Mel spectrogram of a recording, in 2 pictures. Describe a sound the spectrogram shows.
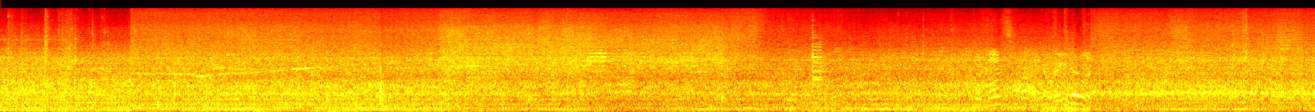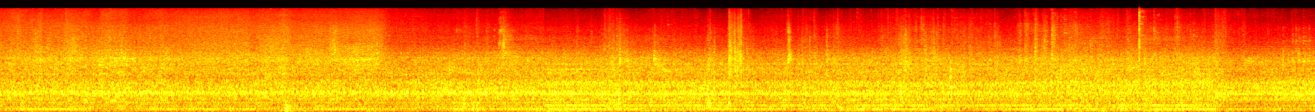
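A fire engine's pump rumbles steadily nearby.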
